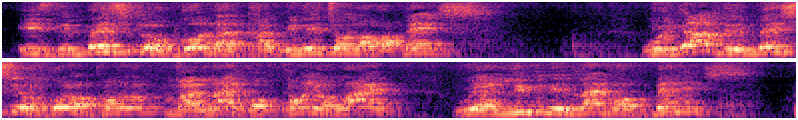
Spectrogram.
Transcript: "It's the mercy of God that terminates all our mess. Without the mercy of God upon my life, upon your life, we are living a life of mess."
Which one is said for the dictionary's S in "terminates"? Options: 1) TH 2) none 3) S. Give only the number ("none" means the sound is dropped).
2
